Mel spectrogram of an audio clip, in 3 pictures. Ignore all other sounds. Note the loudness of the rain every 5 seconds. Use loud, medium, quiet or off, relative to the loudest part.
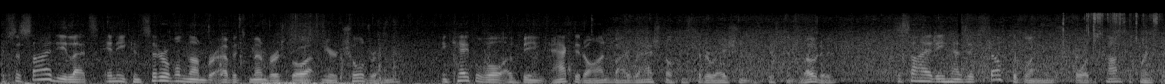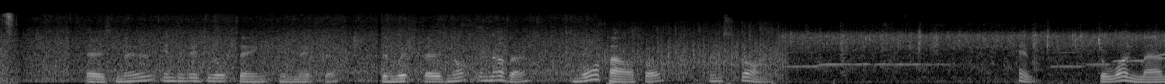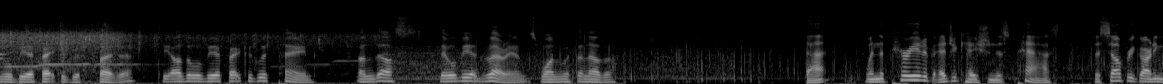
medium, loud, loud, loud, loud, quiet, quiet.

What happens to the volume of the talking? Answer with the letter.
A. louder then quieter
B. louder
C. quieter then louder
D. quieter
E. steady
E.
